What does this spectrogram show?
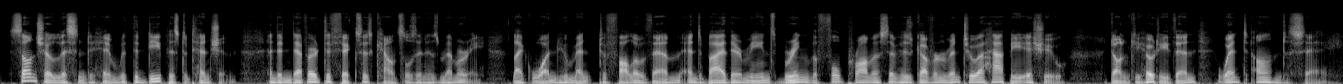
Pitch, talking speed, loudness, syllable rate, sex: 85 Hz, 205 wpm, -20 LUFS, 5.7 syllables/s, male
